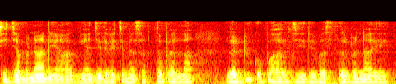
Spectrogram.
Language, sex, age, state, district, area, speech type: Punjabi, female, 45-60, Punjab, Jalandhar, urban, spontaneous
